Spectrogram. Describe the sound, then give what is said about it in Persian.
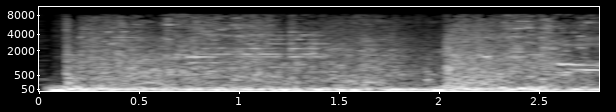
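A loud explosion boom sound effect fills the whole moment with heavy low rumble and crashing, shattering debris, then surges again with a second burst near the end. No one speaks. “آه نفهمیدم فقط انفجار تو سیستان و بلوچستان بود یا کردستان.”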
